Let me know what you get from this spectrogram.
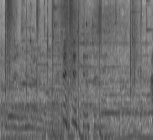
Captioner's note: sinister laugh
